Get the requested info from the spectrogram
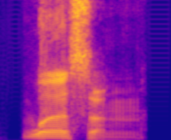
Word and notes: worsen: British English

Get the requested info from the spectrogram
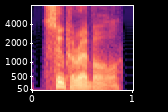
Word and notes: superable: British English

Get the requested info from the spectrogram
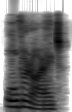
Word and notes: overwrite: Indian

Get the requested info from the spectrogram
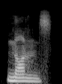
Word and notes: nones: Indian

